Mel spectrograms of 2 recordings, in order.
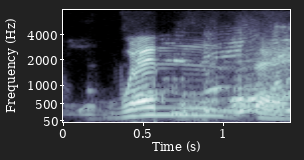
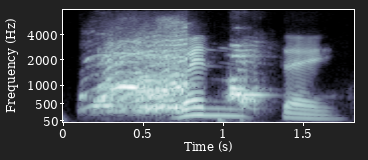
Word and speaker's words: Wednesday: so we say Wednesday it's two syllables Wednesday yes Wednesday very good yes so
